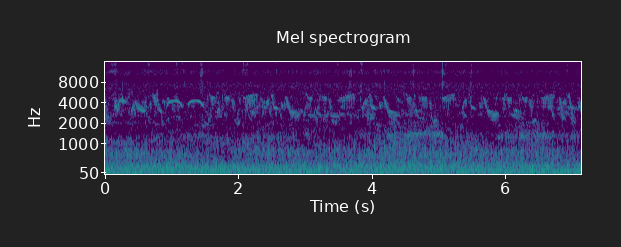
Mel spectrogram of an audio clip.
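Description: Several songbirds chirping and singing continuously, a steady stream of short high calls, over a low steady background hum.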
